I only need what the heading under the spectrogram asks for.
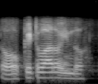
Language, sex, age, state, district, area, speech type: Sindhi, male, 45-60, Delhi, South Delhi, urban, conversation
